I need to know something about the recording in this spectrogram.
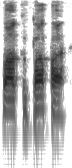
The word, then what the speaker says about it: whakapapa: this concept called whakapapa, spelt with a WH at the beginning, even though pronounced whakapapa.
